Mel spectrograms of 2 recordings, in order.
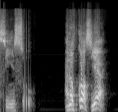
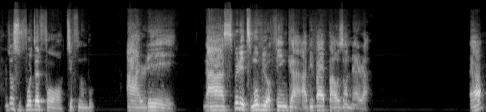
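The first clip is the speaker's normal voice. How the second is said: ordinary talk, nothing marked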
